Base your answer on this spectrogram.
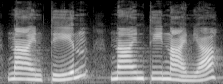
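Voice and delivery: "nineteen ninety nine" said slowly and clearly; slow model reading. Shown as a demonstration. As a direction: read the year slowly for students. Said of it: "Jadi yang benar itu". (ucapkan tahun pelan dan jelas)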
